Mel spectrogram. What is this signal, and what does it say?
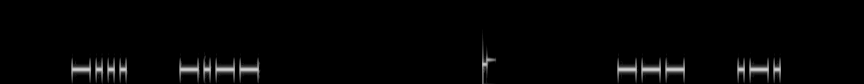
Morse code, heard as a keyed tone, about 20 wpm, spaced as for 11 wpm, 700 Hz. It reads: BY OR
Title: 3x Character Spacing - Top 100 Words - 20wpm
